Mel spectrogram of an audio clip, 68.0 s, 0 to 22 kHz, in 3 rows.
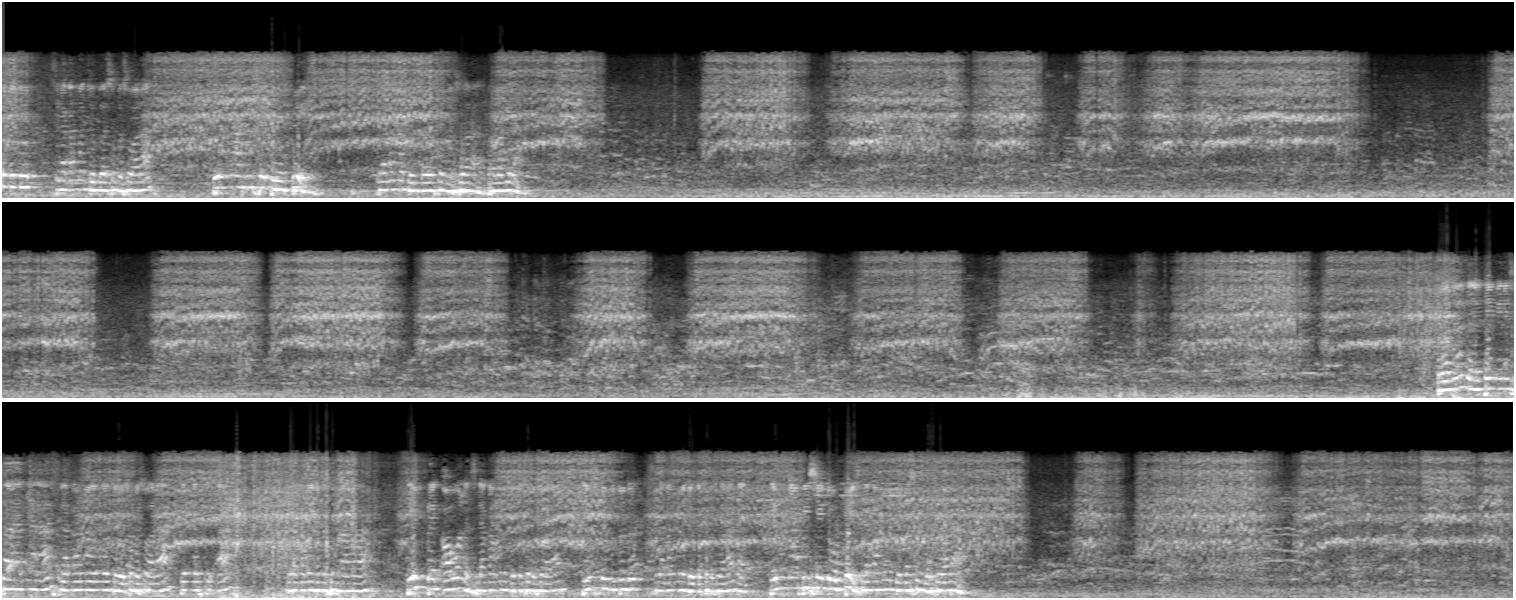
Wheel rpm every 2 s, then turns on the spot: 20, 120, 130, 100, 60, 100, 110, 100, 70, 140, 20, 100, 80, 120, 90, 50, 70, 70, 80, 50, 110, 130, 50, 60, 130, 60, 90, 100, 100, 130, 50, 110, 110, 150.
8-10 30-32 60-62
